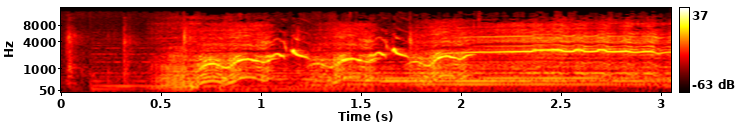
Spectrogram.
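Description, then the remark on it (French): Pegasus the horse, in the Hercules story, whinnies once in a stable, loud, its shrill call wavering up and down in a shaky trill before settling into a long, high held note. No voices are heard. “Elle libère le cheval qui l'emporte vers le port.”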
